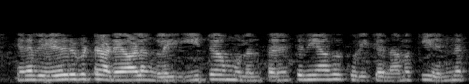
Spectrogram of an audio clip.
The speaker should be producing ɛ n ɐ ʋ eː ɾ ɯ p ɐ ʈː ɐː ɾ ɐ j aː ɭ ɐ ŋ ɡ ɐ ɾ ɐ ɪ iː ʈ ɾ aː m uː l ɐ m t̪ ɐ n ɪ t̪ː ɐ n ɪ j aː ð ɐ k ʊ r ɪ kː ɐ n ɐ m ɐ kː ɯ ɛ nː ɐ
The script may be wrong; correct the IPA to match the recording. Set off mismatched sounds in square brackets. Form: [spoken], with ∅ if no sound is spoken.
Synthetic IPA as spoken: ɛ n ɐ ʋ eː ɾ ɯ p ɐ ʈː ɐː [ɽ] ɐ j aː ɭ ɐ ŋ ɡ ɐ [ɭ] ɐ ɪ iː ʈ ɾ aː m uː l ɐ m t̪ ɐ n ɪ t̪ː ɐ n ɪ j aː [ɣ] ɐ k ʊ r ɪ kː ɐ n ɐ m ɐ kː ɯ ɛ nː ɐ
